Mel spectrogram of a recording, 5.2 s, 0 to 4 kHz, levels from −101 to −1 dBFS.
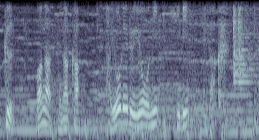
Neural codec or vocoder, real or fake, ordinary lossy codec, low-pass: none; real; Opus, 24 kbps; 3.6 kHz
